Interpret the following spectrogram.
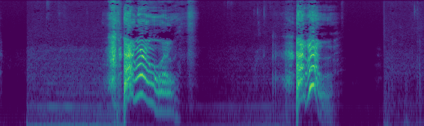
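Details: Alaskan Malamute named Sherpa at home, two wavering, warbling howl-like vocalisations a few seconds apart, each rising and falling in pitch, with a low background hum between them.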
